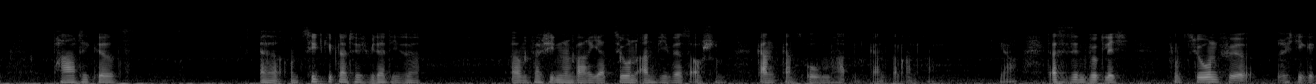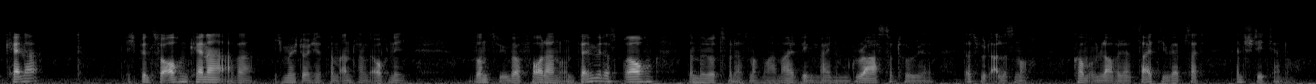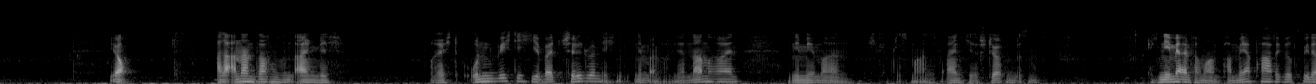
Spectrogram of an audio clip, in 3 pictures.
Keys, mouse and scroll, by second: 0.2 scroll down 5, 0.7 middle click, 1.9 click, 3.0 click, 4.8 click, 5.4 click, 6.4 click, 7.0 click, 7.4 click, 7.5 click, 7.7 click, 26.8-27.1 scroll down 2, 28.1 click, 28.1-28.7 scroll down 1, 28.7 click, 29.2 click, 29.8 click, 30.7 click, 31.3-32.2 scroll up 3, 32.3 click, 33.2 click, 33.7-34.6 scroll up 5, 35.1 click, 35.7 click, 36.0-36.8 scroll up 4, 36.8 click, 37.1-38.4 scroll up 11, 38.8 click.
